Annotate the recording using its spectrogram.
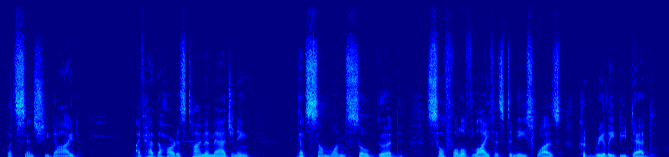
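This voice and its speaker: Vocal fry runs through this man's medium-pitched voice, and his intonation is lively. He speaks fairly slowly on a very clean recording with a silent background. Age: 40s. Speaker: guest preacher. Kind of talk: sermon. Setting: church.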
